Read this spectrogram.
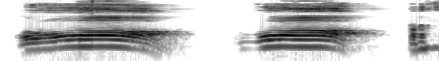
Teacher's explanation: تو اس میں صفت تکرار ہے, یعنی را کے اندر ایک صفت ہے, صفت تکرار, لیکن اس صفت کو ہمیں یہاں پر ہائڈ کرنا ہے, چھپانا ہے. تو سمپل سا بولیں گے او, را نہیں بولیں گے بلکہ او.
